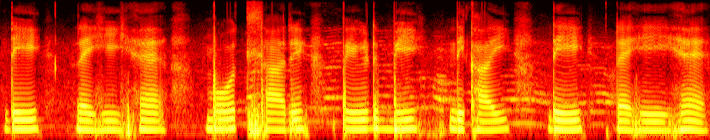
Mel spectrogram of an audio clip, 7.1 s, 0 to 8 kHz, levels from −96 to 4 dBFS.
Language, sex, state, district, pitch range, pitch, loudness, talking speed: Hindi, female, Rajasthan, Jaipur, 145-160 Hz, 155 Hz, -15 LUFS, 95 wpm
